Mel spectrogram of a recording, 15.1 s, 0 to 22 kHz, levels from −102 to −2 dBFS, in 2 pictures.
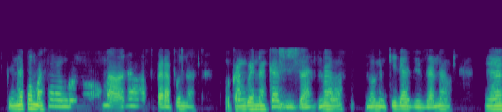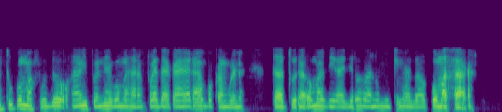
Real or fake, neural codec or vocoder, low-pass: fake; codec, 44.1 kHz, 3.4 kbps, Pupu-Codec; 3.6 kHz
